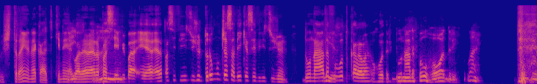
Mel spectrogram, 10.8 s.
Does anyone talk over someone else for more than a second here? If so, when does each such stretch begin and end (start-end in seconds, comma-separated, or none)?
1.3-2.5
